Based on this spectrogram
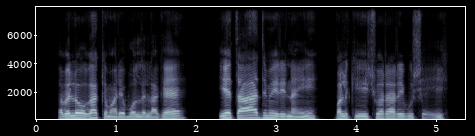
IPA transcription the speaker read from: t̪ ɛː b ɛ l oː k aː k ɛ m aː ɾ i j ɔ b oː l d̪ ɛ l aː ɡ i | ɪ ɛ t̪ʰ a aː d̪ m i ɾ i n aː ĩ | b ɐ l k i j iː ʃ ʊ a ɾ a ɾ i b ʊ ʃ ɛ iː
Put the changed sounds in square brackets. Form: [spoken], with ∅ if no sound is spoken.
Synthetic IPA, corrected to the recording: t̪ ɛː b ɛ l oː [ɡ] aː k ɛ m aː ɾ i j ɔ b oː l d̪ ɛ l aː ɡ [ɛ] | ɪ ɛ [t̪] a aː d̪ m i ɾ i n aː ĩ | b ɐ l k i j iː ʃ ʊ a ɾ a ɾ i b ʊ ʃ ɛ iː

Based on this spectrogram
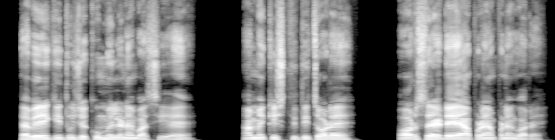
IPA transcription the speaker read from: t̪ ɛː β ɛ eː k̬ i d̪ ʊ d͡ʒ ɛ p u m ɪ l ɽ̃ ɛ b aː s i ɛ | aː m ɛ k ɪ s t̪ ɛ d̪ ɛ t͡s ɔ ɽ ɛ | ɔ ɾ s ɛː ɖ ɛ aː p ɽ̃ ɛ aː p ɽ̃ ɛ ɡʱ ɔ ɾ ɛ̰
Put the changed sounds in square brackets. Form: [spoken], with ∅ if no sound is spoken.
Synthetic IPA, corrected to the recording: t̪ ɛː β ɛ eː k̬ i d̪ ʊ d͡ʒ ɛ [k] u m ɪ l ɽ̃ ɛ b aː s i ɛ | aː m ɛ k ɪ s t̪ [i] d̪ [i] t͡s ɔ ɽ ɛ | ɔ ɾ s ɛː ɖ ɛ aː p ɽ̃ ɛ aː p ɽ̃ ɛ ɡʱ ɔ ɾ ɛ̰

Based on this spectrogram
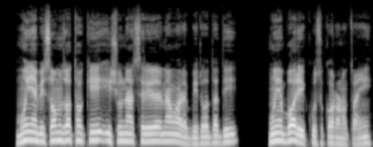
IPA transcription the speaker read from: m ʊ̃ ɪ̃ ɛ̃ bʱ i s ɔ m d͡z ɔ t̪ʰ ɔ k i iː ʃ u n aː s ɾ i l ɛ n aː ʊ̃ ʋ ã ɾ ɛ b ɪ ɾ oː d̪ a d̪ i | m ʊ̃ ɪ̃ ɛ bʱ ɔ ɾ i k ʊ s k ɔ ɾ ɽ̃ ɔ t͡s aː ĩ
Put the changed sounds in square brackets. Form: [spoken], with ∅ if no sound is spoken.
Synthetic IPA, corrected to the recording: m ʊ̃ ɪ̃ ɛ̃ bʱ i s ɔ m d͡z ɔ t̪ʰ ɔ k i iː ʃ u n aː s ɾ i [ɾ] ɛ n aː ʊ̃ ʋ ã ɾ ɛ b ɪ ɾ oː d̪ a d̪ i | m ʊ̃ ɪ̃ ɛ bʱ ɔ ɾ i k ʊ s k ɔ ɾ ɽ̃ ɔ t͡s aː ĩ

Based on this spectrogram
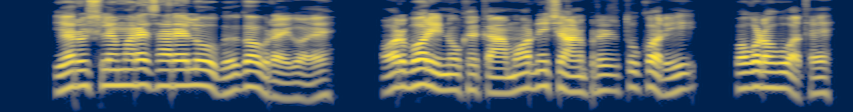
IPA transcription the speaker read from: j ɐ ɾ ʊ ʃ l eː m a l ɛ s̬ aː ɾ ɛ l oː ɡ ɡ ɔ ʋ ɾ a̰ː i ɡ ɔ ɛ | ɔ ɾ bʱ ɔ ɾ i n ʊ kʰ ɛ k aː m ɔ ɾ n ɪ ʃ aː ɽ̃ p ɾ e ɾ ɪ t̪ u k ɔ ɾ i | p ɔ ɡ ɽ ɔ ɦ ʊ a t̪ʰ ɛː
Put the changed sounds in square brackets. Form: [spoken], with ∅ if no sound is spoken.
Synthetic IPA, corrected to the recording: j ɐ ɾ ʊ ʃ l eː m a [ɾ] ɛ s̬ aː ɾ ɛ l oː ɡ ɡ ɔ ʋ ɾ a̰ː i ɡ ɔ ɛ | ɔ ɾ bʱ ɔ ɾ i n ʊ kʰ ɛ k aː m ɔ ɾ n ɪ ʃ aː ɽ̃ p ɾ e ɾ ɪ t̪ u k ɔ ɾ i | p ɔ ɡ ɽ ɔ ɦ ʊ a t̪ʰ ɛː

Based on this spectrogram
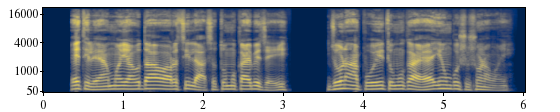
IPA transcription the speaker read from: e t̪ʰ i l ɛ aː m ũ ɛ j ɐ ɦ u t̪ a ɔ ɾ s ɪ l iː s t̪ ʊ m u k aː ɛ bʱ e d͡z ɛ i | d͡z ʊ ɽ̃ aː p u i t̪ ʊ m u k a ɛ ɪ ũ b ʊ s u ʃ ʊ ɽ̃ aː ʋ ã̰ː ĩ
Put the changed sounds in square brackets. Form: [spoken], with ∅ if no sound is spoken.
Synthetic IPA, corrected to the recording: e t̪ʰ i l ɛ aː m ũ ɛ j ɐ ɦ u [d̪] a ɔ ɾ s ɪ l [aː] s t̪ ʊ m u k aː ɛ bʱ e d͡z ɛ i | d͡z ʊ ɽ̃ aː p u i t̪ ʊ m u k a ɛ ɪ ũ b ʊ [ʃ] u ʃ ʊ ɽ̃ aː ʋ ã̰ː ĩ

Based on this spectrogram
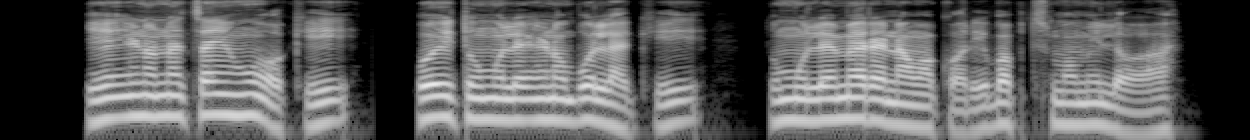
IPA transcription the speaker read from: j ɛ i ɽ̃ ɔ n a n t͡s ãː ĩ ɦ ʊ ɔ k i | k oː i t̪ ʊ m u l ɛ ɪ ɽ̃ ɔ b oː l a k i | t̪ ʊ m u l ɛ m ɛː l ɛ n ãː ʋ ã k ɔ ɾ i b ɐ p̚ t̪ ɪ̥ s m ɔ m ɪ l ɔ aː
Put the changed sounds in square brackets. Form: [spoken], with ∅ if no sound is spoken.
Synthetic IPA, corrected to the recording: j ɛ [ɪ] ɽ̃ ɔ n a [∅] t͡s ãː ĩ ɦ ʊ ɔ k i | k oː i t̪ ʊ m u l ɛ ɪ ɽ̃ ɔ b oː l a k i | t̪ ʊ m u l ɛ m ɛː [ɾ] ɛ n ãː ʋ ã k ɔ ɾ i b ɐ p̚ t̪ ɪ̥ s m ɔ m ɪ l ɔ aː

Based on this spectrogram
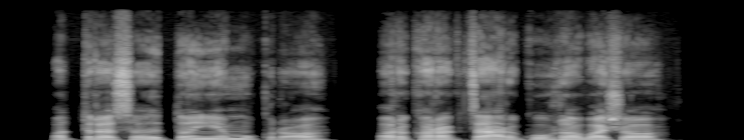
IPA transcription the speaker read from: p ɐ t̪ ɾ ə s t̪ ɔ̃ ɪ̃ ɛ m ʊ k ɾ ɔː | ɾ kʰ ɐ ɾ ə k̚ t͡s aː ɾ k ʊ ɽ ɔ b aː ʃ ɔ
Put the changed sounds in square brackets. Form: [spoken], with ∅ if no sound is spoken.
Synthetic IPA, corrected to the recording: p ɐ t̪ ɾ ə s t̪ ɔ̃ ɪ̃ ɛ m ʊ k ɾ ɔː | ɾ kʰ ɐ ɾ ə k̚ t͡s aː ɾ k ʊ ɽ ɔ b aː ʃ ɔ

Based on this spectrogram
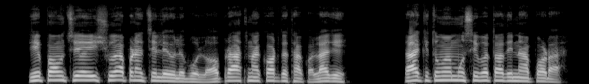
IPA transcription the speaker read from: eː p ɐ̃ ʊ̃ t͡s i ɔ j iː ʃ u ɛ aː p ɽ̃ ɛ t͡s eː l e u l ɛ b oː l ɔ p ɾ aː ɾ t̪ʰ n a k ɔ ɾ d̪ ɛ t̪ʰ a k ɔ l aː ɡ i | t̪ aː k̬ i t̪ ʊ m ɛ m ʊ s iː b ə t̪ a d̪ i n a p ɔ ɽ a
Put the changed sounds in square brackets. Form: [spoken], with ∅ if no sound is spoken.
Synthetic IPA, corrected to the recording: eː p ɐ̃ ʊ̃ t͡s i ɔ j iː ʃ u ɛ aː p ɽ̃ ɛ t͡s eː l e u l ɛ b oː l ɔ p ɾ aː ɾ t̪ʰ n a k ɔ ɾ d̪ ɛ t̪ʰ a k ɔ l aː ɡ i | t̪ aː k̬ i t̪ ʊ m ɛ m ʊ s iː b ə t̪ a d̪ i n a p ɔ ɽ a

